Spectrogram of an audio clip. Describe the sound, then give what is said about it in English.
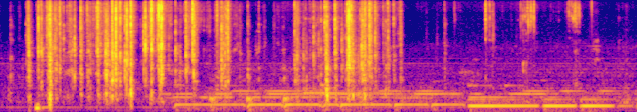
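Crisp crinkling and rustling of a Dunkin' Donuts paper bag being handled, made up close for ASMR: many irregular crackles, busier at first and sparser later, over a low steady hum. “So I've opened my Dunkin' Donuts bag here. This is a real treat. Let's give them a little AMSR.”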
